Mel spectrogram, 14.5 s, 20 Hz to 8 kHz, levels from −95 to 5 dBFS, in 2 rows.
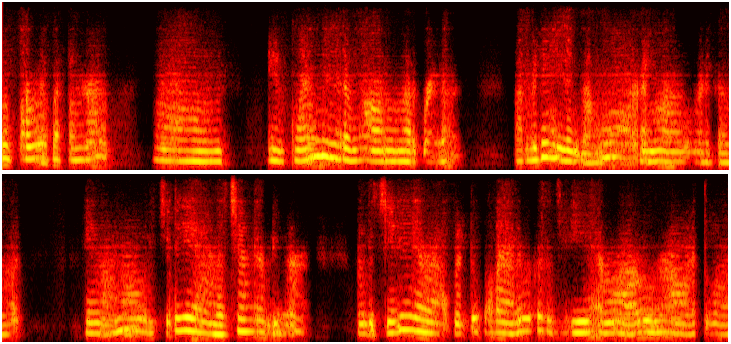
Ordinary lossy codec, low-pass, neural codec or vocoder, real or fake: Opus, 24 kbps; 7.2 kHz; codec, 44.1 kHz, 0.9 kbps, DAC; fake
